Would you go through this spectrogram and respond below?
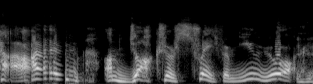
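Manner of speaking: exaggerated, cartoonish bad American accent, high, slow. Mocking an actor's bad american accent in a movie: cartoonish fake american accent. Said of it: "cartoonish, like American".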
